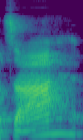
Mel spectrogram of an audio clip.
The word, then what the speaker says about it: Zha: And you can find me on Twitter at Carl Zha. That's just my name. So Carl spelled with a C, C-A-R-L. My last name, Z-H-A, that's zebra, Z as in zebra, H as in Henry, A as in apple.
